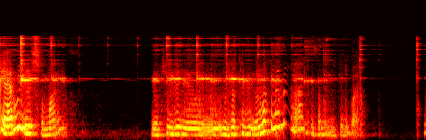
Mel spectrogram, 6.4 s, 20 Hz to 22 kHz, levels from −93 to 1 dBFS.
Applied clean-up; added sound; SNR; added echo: neural mask model RNNoise.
